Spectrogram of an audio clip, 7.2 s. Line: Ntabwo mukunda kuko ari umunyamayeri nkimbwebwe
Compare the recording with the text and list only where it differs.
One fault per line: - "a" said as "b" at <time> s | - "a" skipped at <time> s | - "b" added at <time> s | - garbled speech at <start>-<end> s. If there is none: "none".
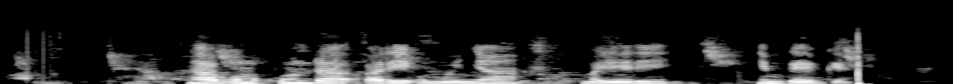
- "kuko" skipped at 2.5 s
